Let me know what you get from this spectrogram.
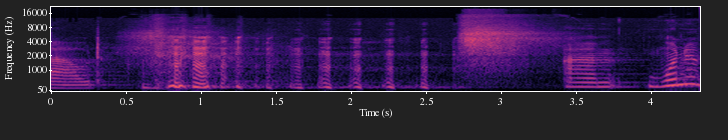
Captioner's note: chuckles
